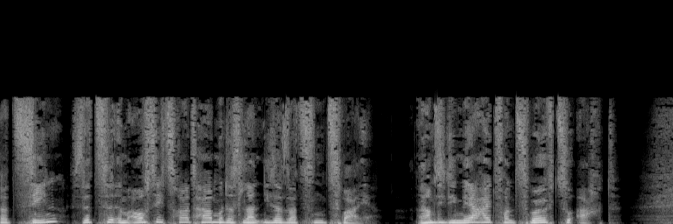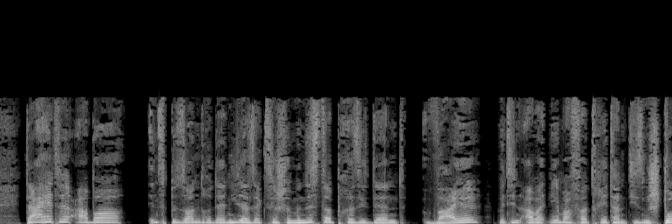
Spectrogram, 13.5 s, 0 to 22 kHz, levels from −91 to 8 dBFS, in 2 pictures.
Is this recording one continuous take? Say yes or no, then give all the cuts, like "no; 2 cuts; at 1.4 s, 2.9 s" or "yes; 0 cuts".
yes; 0 cuts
